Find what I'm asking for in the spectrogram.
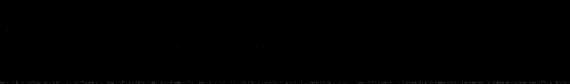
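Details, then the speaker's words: Hermle 451-050H clock movement, deadbeat escapement, during beat adjustment (error cut from 80% to about 20%): soft ticking about two per second with slightly unequal tick-tock gaps; still a little out of beat. "a minor adjustment here to the pendulum b it sounds a whole lot better than what it did when it's 80 error but still isn't quite far enough the pendulum swing and impulse is still longer on this side than it is the other ever so slightly"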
